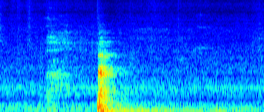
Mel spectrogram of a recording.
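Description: A heavy metal weight plate thuds down onto a concrete floor.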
